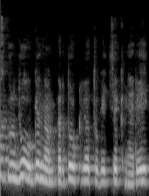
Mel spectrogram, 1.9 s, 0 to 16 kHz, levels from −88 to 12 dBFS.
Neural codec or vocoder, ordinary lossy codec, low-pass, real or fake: vocoder, 44.1 kHz, 128 mel bands, Pupu-Vocoder; MP3, 64 kbps; 14.4 kHz; fake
